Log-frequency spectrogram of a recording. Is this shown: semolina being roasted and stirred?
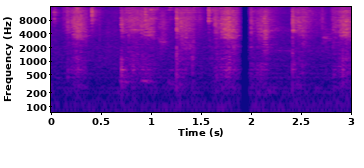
yes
